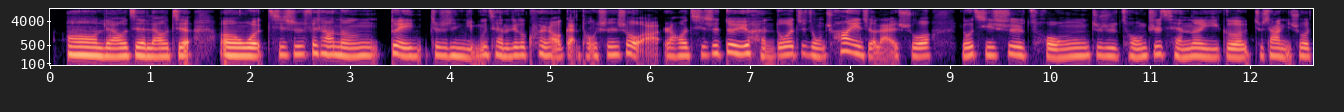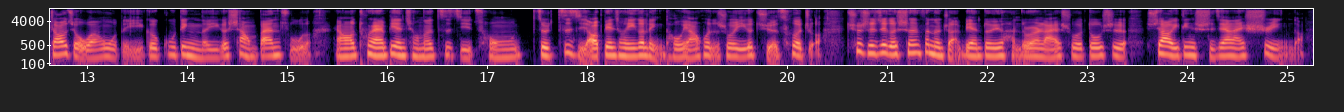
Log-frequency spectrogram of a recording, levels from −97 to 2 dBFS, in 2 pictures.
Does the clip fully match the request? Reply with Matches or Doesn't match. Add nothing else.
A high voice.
Matches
